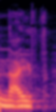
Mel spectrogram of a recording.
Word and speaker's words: knife: नाइफ, KNIFE, इसे पढ़ते हैं नाइफ। नाइफ का मतलब चाकू। अगर आपको कभी भी एन से पहले के लिखा मिल जाए तो हम लोग के का उच्चारण नहीं करते।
